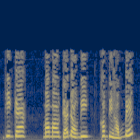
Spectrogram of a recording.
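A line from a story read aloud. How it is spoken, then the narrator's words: Anxious shouting. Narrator (Vietnamese): Nàng càng theo dõi càng thấy hồi hộp lo lắng, bèn la lên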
